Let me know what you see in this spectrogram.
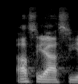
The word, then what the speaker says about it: Asiasi: and I think that felt like that Asiaki could, if that's how, help me there. Is that how you say it? – Asiasi, yes.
